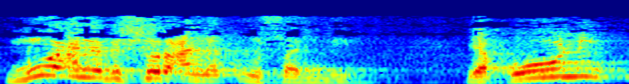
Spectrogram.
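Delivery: normal talking voice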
